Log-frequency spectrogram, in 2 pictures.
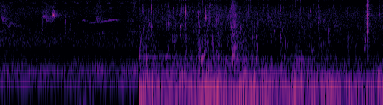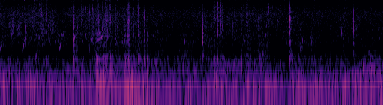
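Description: Wind buffeting the microphone on an open bass-boat deck, with water lapping at the hull and scattered short ticks and knocks; it starts abruptly about two seconds in, after a quiet stretch with a few faint bird chirps.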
